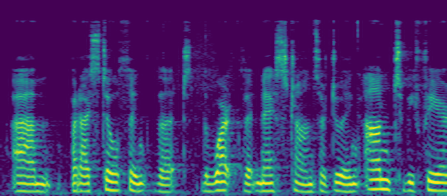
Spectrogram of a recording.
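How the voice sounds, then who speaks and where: A woman speaks at a fairly slow pace in a very deep, low voice. Her intonation stays monotone and flat. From Scotland. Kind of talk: committee discussion.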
